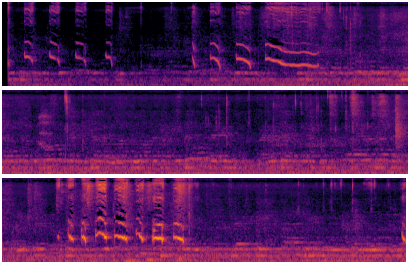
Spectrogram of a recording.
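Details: Toy poodle at a pet shop in Omihachiman, giving high, whining whimpers that slide downward. Short bursts come at the start, then a denser run of sharp yelping cries near the end, over a steady low indoor hum.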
